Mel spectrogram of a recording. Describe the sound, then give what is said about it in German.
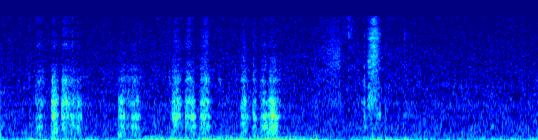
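A pen scratches across paper in several short, quick strokes, fairly quiet, as an answer to a quiz question is written down, with a low hum in the background and no one speaking. “Deswegen habe ich jetzt hingeschrieben: Marlon Brando.”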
